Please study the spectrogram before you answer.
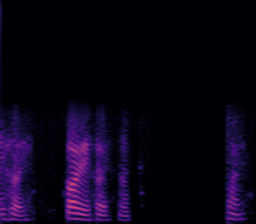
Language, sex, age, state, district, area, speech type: Goan Konkani, female, 45-60, Goa, Canacona, rural, conversation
